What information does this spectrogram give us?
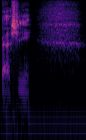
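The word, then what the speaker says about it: beshie: call each other Bessie I think it was a bestie but they pronounce it beshi Sasha asks the team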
